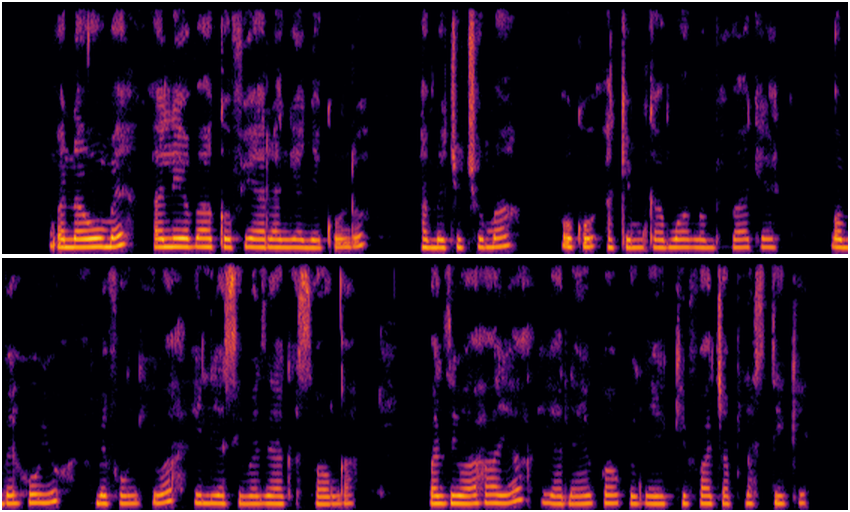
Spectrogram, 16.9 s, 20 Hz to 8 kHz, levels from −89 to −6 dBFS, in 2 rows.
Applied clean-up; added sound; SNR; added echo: none; none; none; none.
